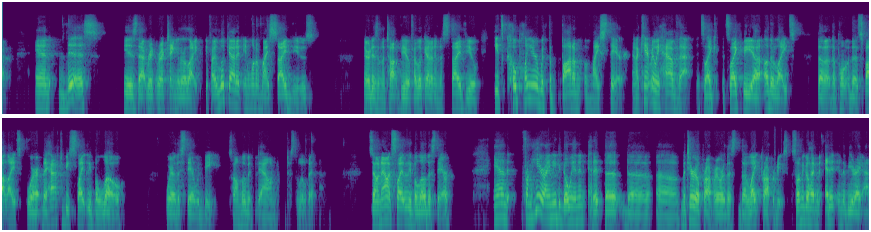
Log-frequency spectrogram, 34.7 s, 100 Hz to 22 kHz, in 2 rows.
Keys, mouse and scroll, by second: 0.1 click, 1.8 click, 5.6 click, 6.2 click, 8.7-10.2 scroll, 10.2-11.2 scroll, 13.3-14.4 typing, 18.5 click, 24.0 shift+click, 34.4 click.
